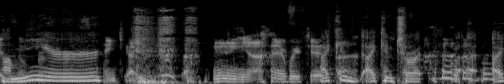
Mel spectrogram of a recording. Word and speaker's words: Amir: my name so beautifully most people say Amir so I love that you said it I'm here thank you I can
